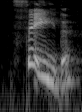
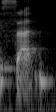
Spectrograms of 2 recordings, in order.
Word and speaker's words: said: the way it's written, you would want to pronounce it said, right? Which was probably how it was pronounced when it was originally written. But we've kind of schwabbed that middle, and now we say said.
